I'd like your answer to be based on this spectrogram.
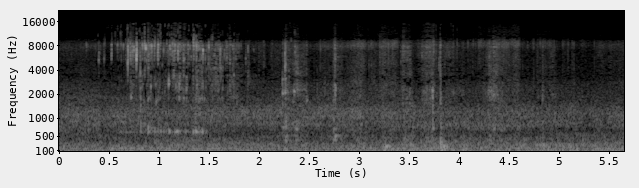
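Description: About 100 ml of a liquid molasses-based microbial fertilizer product is poured into roughly 1.8 litres of water, giving a faint, steady trickle and drip of liquid that holds through the whole stretch.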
